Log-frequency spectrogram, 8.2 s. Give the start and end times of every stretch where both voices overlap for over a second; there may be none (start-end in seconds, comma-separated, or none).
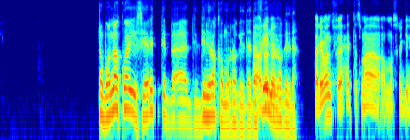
none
